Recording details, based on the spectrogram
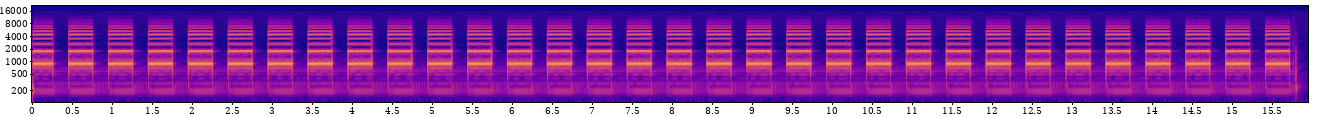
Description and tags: Thirty-two more or less identical nasty and irritating beeps from a ?mid-80s electric alarm clock of indeterminate make. Mains hum also, plus click at end as alarm is turned off. Sony ECM-MS907 mic, MZ-R35 MiniDisk, normalized & edited in Logic Pro 7.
